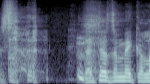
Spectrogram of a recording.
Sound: laughs

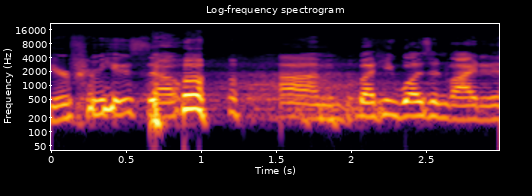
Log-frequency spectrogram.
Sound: audience laughs

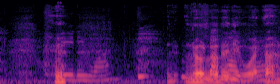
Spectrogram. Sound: laughs

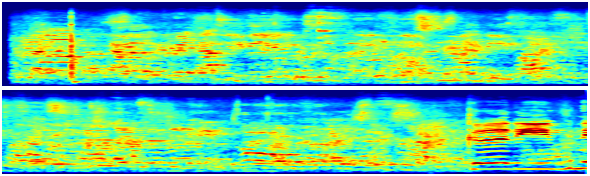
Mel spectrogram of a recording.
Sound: crowd chattering indistinctly

